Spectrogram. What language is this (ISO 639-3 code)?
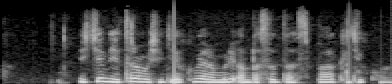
kin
